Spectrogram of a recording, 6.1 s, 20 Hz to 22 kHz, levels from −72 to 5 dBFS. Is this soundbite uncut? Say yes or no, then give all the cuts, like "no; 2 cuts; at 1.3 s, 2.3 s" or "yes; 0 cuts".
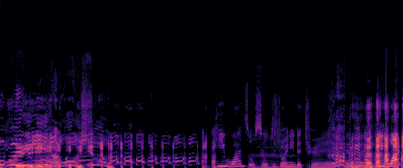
no; 1 cut; at 3.1 s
